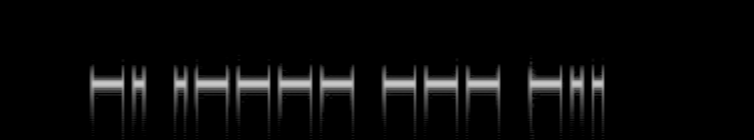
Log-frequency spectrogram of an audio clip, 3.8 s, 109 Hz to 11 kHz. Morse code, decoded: N1OD

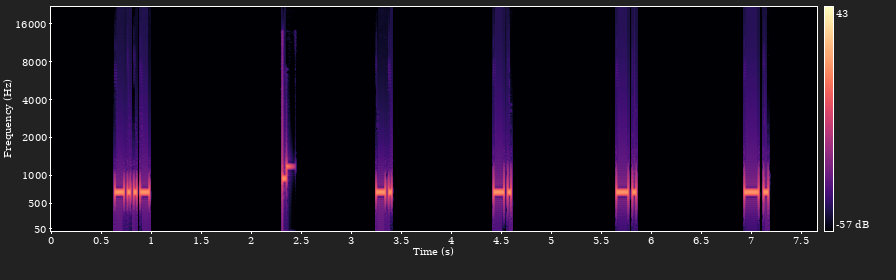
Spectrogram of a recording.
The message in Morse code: X NNNN

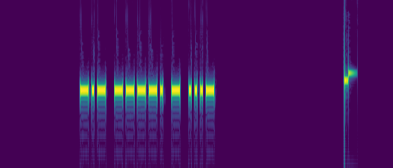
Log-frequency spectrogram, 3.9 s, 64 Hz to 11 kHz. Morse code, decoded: K9TV

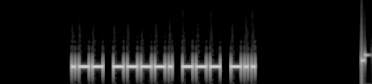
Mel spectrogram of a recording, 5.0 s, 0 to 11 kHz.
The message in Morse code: W9OD

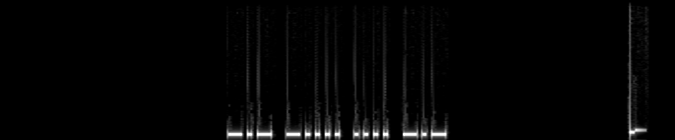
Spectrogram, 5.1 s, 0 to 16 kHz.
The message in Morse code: K6HK

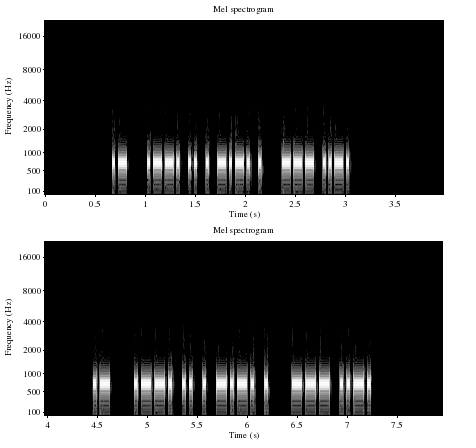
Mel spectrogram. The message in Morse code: A PIECE OF A PIECE OF

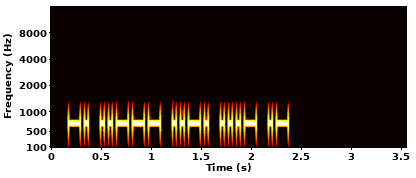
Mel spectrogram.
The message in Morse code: N2FVA

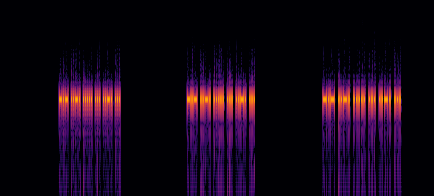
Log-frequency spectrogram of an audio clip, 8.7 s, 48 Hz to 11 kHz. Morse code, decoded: KF5SFS KF5SFS KF5SFS

